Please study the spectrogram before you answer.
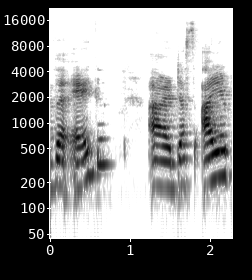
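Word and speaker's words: das Ei: সো ই আর আই লেটারগুলো যখন একসাথে থাকে তখন এটার প্রোনাউন্সিয়েশন হয় আই। আর একটা এক্সাম্পল সেটার জন্য হচ্ছে যেমন ডাস আই।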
